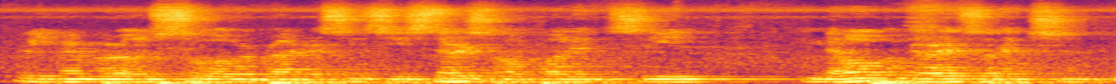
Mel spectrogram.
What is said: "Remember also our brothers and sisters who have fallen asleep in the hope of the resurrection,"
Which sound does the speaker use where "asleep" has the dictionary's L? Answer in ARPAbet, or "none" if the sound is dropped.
none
